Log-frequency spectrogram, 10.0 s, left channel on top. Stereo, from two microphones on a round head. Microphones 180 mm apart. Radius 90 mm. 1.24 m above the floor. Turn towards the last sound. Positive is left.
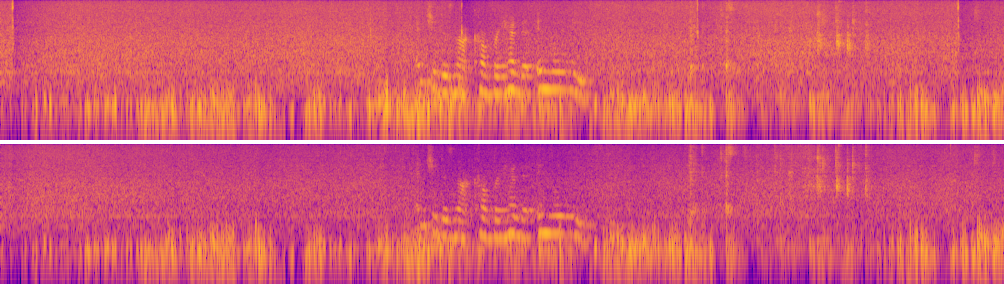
turn(degrees=-20)  # may be behind; listen again after turning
